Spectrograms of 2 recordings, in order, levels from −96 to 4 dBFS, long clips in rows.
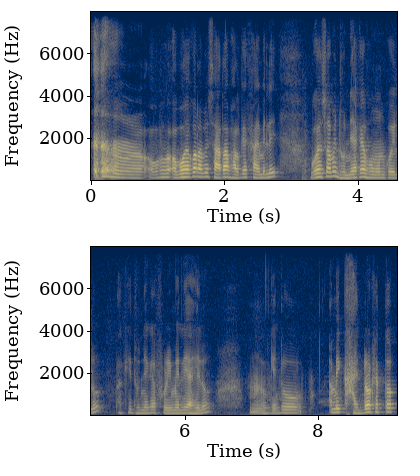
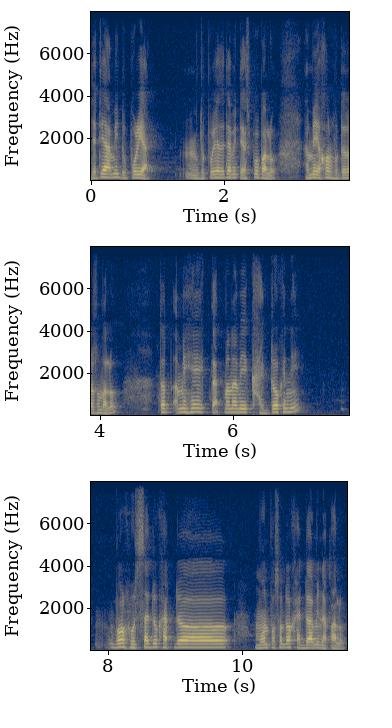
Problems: none marked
